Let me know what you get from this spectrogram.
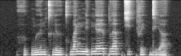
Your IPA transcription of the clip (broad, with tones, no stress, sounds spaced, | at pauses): h u˨˩ k̚ m ɯː˧ n kʰ l ɯː˨˩ kʰ w a˥˩ ŋ n i˥˩ ʔ ŋ ɛː˥˩ p l a˥˩ t̚ t͡ɕ i˥˩ t̚ f e˥˩ k̚ d i˧ a̯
